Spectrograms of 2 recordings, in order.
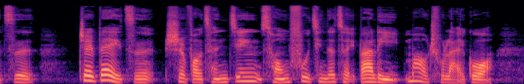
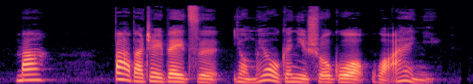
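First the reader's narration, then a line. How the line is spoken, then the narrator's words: Joking, tentative question. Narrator (Chinese): 以玩笑的方式试探着问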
